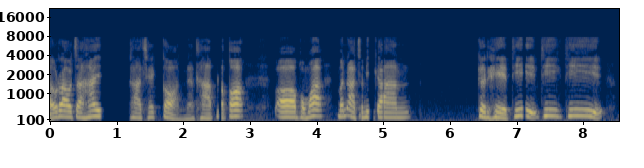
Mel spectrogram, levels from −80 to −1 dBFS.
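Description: Right from the start the speech has a rough, grainy texture, with noise filling in between the voice's harmonics and a thin, synthetic top end. That points to low-delay AAC compression, likely AAC-ELD at a low rate of around 32 kbps. Its short frames can't separate the pitch harmonics cleanly, and the bit budget runs out, so the damage is plainly audible the whole way through.

On top of that there's AAC frame loss with muting. The decoder zeroed the missing frames, so the sound fades out and back in. The longest hole runs from 0.74 to 1.20 s, about 450 ms of silence, which fits roughly fifteen lost frames. Short 60 ms gaps follow at 2.51 to 2.58 s and 7.07 to 7.15 s. Between 4.64 and 5.01 s the losses are scattered, totalling 180 ms, with the longest single dropout around a tenth of a second.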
